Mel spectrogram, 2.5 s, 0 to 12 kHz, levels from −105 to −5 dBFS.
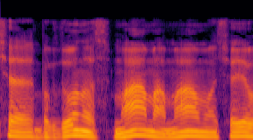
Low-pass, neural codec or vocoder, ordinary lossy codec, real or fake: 7.2 kHz; none; MP3, 48 kbps; real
